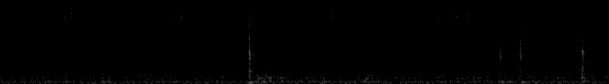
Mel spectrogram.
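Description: Faint, scattered clicks of computer keys, single presses spread through several seconds with a quick run of three or four a little past the middle.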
